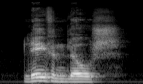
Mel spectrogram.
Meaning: 1. lifeless, dead 2. lifeless, inanimate 3. listless
- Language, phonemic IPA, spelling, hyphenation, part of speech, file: Dutch, /ˈleː.və(n)ˌloːs/, levenloos, le‧ven‧loos, adjective, Nl-levenloos.ogg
